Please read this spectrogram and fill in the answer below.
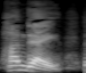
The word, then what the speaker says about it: Hyundai: No, I did not mispronounce it. Sunday, Hyundai, that's how they pronounce Hyundai, Tournament of Champions.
